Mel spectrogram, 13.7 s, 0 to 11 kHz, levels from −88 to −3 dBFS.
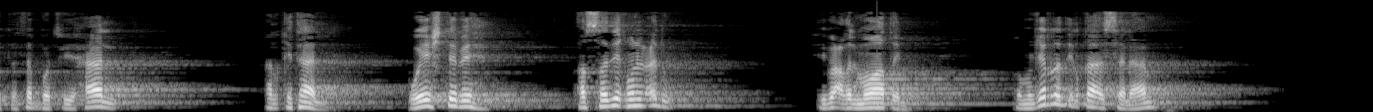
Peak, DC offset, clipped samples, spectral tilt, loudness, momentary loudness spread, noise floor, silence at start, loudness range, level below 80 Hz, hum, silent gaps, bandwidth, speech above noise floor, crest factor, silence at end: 0 dBFS; under 0.1%; under 0.1%; -5.5 dB/octave; -19 LUFS; 23 LU; -63 dBFS; 0 s; 3 LU; -70 dBFS; none; 8.02-8.10 s; 8 kHz; 44 dB; 22 dB; 1.75 s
